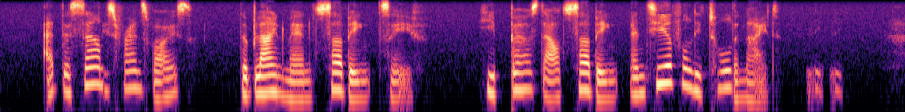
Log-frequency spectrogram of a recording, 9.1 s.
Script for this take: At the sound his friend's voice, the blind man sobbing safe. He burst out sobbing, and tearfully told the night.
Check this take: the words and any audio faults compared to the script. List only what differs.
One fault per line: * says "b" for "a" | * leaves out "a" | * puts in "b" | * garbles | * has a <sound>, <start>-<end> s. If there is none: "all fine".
* has a laugh, 8.1-8.4 s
